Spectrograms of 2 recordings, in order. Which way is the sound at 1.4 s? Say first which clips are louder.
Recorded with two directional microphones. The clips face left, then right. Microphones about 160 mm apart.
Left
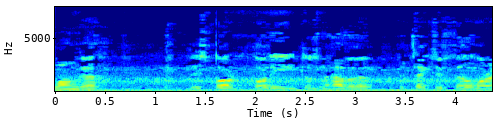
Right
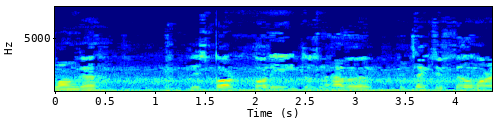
Right 1 dB; centre (ahead or behind).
